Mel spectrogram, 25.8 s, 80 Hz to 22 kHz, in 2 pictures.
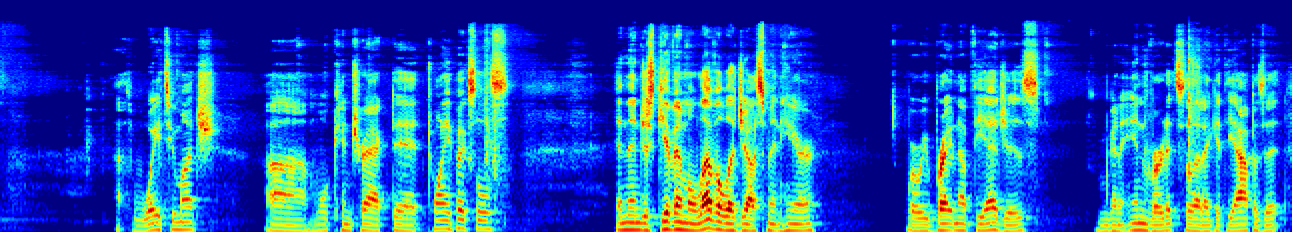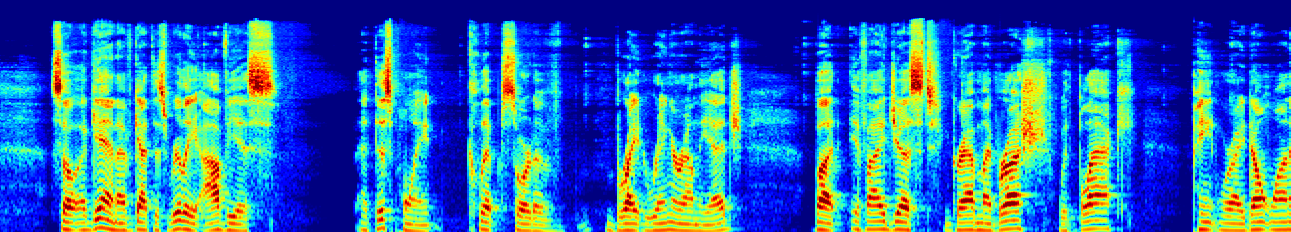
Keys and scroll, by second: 1.4 ctrl+alt+z, 4.9 Return, 11.9 ctrl+i, 14.7 ctrl+space, 21.8-23.8 typing.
